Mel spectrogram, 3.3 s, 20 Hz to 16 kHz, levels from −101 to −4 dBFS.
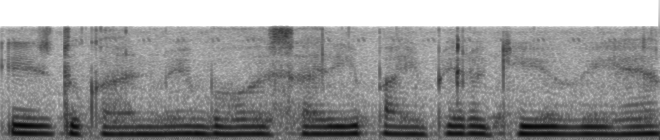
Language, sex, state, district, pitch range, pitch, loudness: Hindi, female, Punjab, Pathankot, 185-195 Hz, 190 Hz, -15 LUFS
